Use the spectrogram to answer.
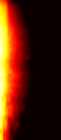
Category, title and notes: Instrument samples > Percussion
snare snappy
snare, edm, drum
